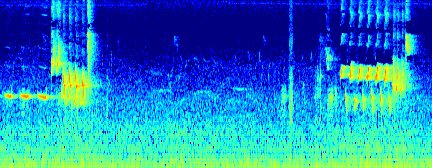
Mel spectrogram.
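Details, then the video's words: A common nightingale sings at Pulborough Brooks RSPB: a few pure level whistles, then a rapid run of sharp chirps; after a pause, a second fast rattling trill of high notes. "nightingale song"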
